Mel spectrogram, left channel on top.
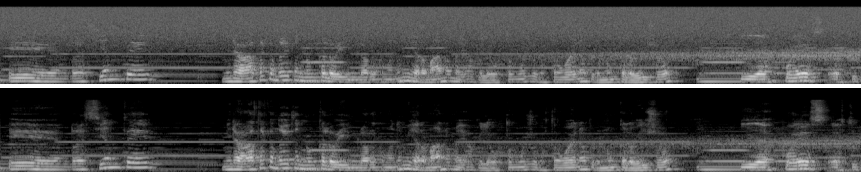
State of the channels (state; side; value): noise; left; hiss, 4 dB below the sound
